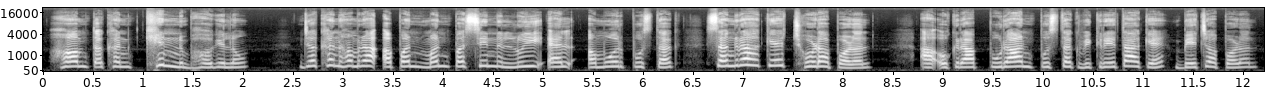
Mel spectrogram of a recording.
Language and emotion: Maithili, sad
